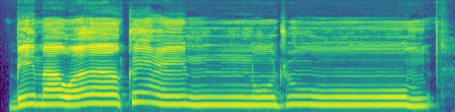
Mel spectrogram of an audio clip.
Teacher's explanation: عین کو موٹا ادا کرنا ہے، قوف کو موٹا ادا کرنا ہے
